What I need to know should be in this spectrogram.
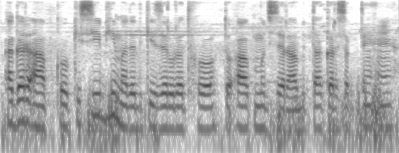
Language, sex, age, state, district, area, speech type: Urdu, male, 18-30, Uttar Pradesh, Saharanpur, urban, read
